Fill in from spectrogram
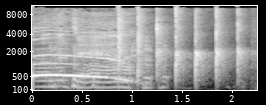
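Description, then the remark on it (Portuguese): A sustained sung or voiced tone fades out, followed by a steady series of about seven sharp, loud hand claps in an even rhythm. “Epá, não, não ah, as palmas.”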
